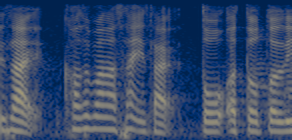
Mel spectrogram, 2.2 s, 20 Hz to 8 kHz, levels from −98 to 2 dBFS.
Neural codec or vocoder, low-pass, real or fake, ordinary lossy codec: none; 7.2 kHz; real; Opus, 64 kbps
